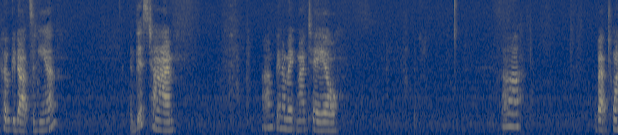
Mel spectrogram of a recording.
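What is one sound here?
A woman talks calmly close by, in short bursts.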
